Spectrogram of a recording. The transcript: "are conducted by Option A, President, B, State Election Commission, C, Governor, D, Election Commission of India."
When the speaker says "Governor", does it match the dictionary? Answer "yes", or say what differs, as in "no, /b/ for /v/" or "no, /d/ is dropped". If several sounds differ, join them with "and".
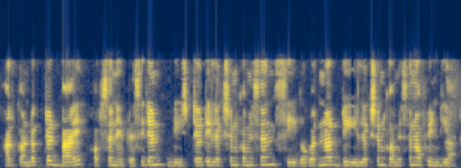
no, /b/ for /v/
